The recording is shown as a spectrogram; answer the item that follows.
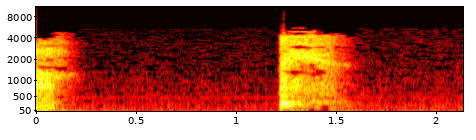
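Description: One short cough from the male audiobook narrator about a second in, with a faint steady hum beneath.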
